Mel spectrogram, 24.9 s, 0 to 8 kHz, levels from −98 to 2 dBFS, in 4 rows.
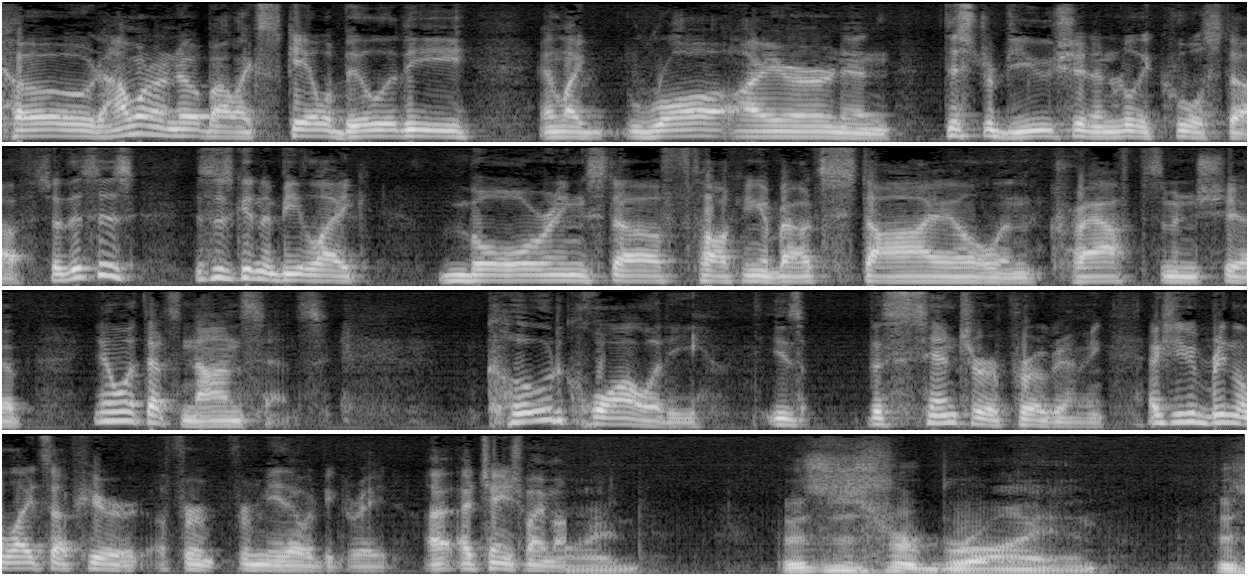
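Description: At 21.49 s the sound suddenly drops to half speed and a full octave lower, down 12 semitones, through to the end. That's a wrong sample rate: it fits 32 kHz audio played back at 16 kHz with no conversion, so everything drags and turns heavy and low.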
